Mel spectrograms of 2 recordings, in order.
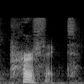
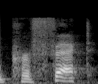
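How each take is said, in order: First: "perfect" stressed on the first syllable, PER-fect; adjective stress. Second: "perfect" stressed on the second syllable, per-FECT; verb stress. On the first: Teacher models an example sentence, "perfect" with first-syllable stress. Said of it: "verbs that morph into adjectives". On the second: Teacher models an example sentence, "perfect" with second-syllable stress. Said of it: "As an example". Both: Shown as a demonstration.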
